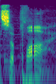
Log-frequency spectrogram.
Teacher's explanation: an unstressed and toneless neutral vowel sound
